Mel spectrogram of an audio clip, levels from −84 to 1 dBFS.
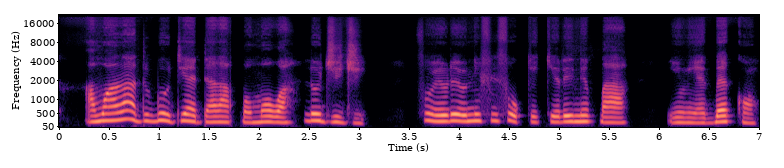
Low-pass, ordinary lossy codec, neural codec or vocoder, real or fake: none; none; autoencoder, 48 kHz, 32 numbers a frame, DAC-VAE, trained on Japanese speech; fake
